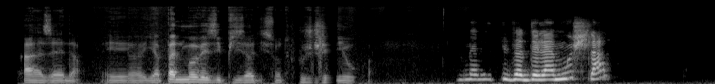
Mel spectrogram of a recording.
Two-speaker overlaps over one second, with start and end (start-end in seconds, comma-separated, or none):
none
